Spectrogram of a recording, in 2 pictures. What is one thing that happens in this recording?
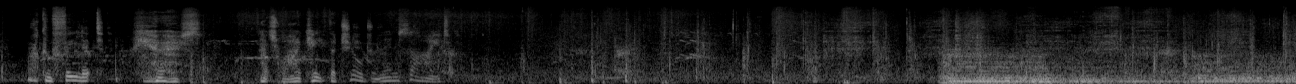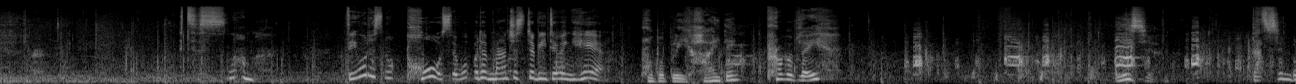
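Footsteps crunch on dry dirt at a walking pace.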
